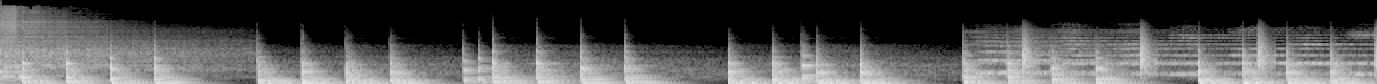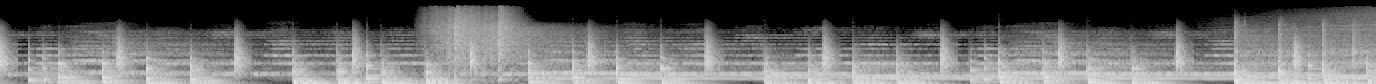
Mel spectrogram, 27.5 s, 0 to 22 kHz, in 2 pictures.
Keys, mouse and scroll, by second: 0.1 scroll down 1, 0.5 scroll up 1, 1.3 ctrl+click, 2.0 ctrl+click, 2.7 ctrl+click, 4.2 double click, 4.7-5.6 scroll down 1, 5.6 click, 5.9 double click, 6.4 scroll down 1, 13.8 click, 15.0 scroll down 1, 15.2 scroll up 1, 15.7 click, 17.1 ctrl+o, 19.8 click, 22.6 click, 24.7 click, 26.9 click.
